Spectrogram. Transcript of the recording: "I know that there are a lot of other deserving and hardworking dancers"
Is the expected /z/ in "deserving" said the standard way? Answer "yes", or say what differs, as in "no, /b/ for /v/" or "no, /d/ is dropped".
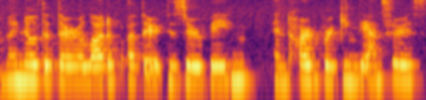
yes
